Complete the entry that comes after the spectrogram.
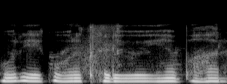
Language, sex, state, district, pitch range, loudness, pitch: Marwari, female, Rajasthan, Nagaur, 145-150 Hz, -15 LUFS, 145 Hz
